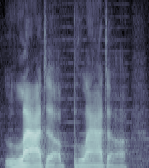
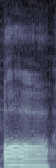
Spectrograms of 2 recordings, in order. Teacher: there's the short sharp ah and there's the sort of more drawn out a sound like when you go to the doctor and you put the thing on your tongue that's like say a.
